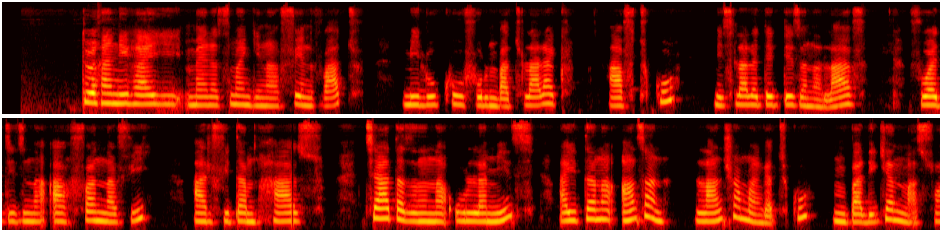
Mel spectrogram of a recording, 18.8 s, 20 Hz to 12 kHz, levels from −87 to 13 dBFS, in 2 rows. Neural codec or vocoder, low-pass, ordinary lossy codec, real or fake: none; 9.9 kHz; Opus, 24 kbps; real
